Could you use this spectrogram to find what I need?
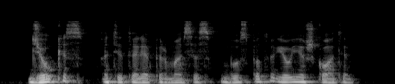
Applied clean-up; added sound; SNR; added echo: none; none; none; none.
